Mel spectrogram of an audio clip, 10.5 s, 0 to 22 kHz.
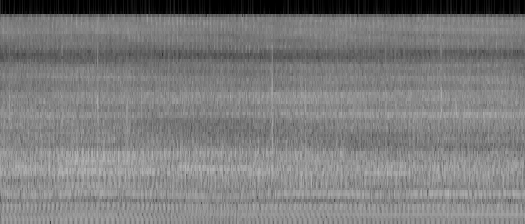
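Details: Restored 1940s Simar two-wheel tractor rotary tiller, single-cylinder engine while tilling: steady, even putter with no knocks or stumbles; starts easily and runs smooth and healthy.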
